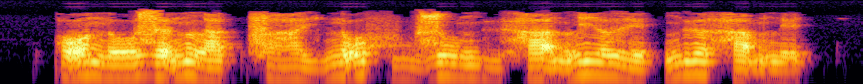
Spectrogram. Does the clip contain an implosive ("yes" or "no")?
no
